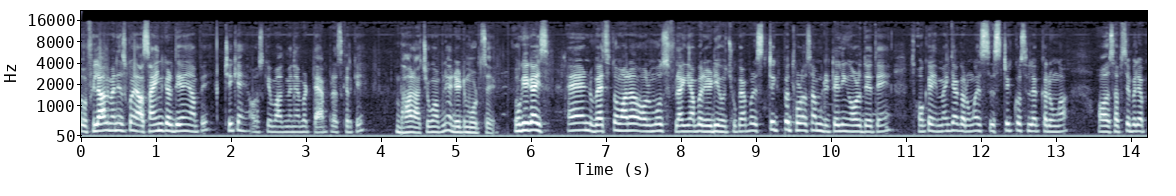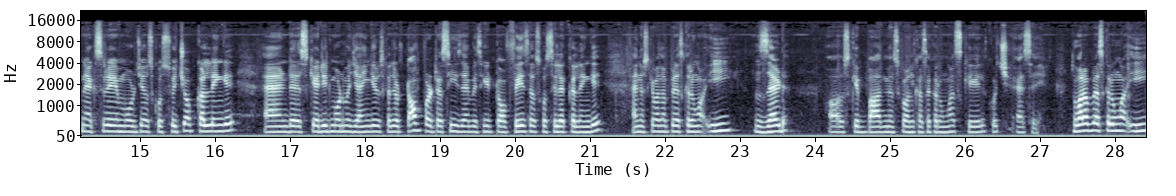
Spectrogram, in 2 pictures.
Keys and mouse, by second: 2.8 Tab, 7.8-8.9 shift+middle drag, 9.9 shift+middle click, 10.6 shift+middle drag, 12.1 click, 16.1-16.5 middle drag, 17.4 Tab, 18.1 shift+middle click, 19.0 3, 19.5 middle click, 20.3 `, 21.4 shift+click, 22.5 e, 25.6 s, 27.2 ctrl+z, 28.2 e.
